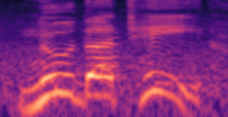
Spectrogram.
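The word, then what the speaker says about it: נודעתי: But the word did I not reveal myself is the word pronounced nudati, or that he exposed so that Abraham could see who he really was.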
